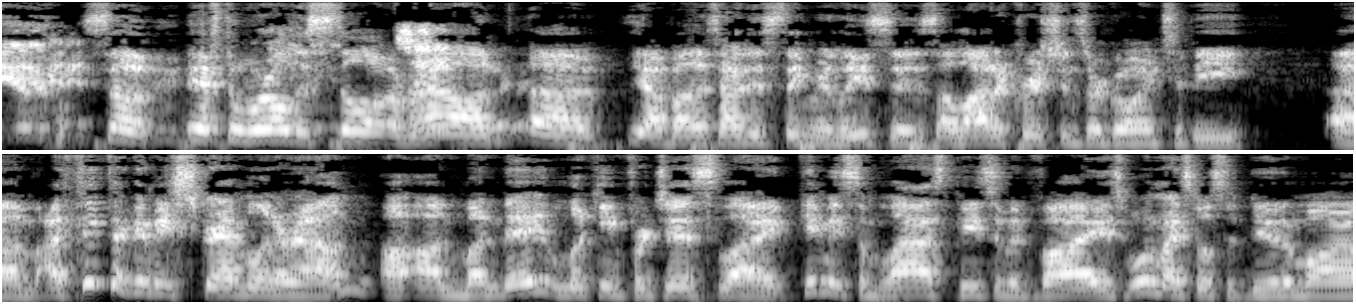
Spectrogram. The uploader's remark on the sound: We had some technical difficulties during the recording. The audio is not to our standards, but we felt the podcast was too good to throw away.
